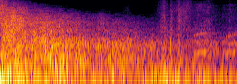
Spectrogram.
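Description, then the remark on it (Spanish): A loud, booming movie-style gunshot rings out right away, trailing into a heavy rumbling echo, with another sharp burst of noise roughly a second later. “El héroe salva la situación con un disparo mortal.”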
